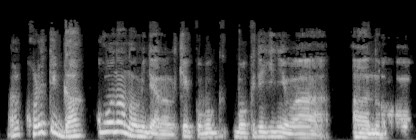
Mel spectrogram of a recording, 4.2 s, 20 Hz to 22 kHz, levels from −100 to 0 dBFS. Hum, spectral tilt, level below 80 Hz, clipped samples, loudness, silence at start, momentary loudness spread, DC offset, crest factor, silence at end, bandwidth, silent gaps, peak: none; -8 dB/octave; -54 dBFS; under 0.1%; -18 LUFS; 0.1 s; 5 LU; under 0.1%; 16 dB; 0.05 s; 10.5 kHz; none; -2 dBFS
